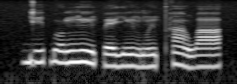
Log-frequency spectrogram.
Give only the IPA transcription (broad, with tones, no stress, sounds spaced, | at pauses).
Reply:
ɡ i˦ ɓ ʊ˦ ŋ ĩ˦˨ p e˨ j ĩ˨ ɡʷ ĩ˨ pʰ ã˦˨ w a˦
